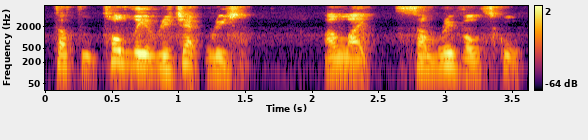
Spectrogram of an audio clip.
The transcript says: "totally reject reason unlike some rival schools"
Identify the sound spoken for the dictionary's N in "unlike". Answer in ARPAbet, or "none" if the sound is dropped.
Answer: none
